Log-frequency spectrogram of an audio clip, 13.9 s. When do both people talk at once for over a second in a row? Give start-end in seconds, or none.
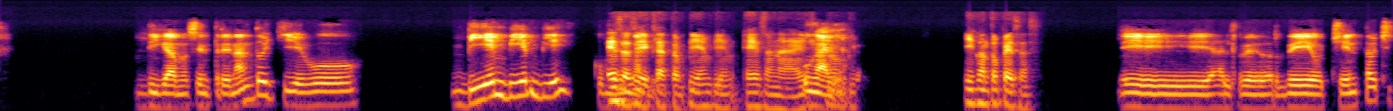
none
